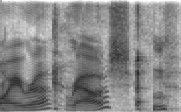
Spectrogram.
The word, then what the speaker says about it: Moira Roush: Moira Roush.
